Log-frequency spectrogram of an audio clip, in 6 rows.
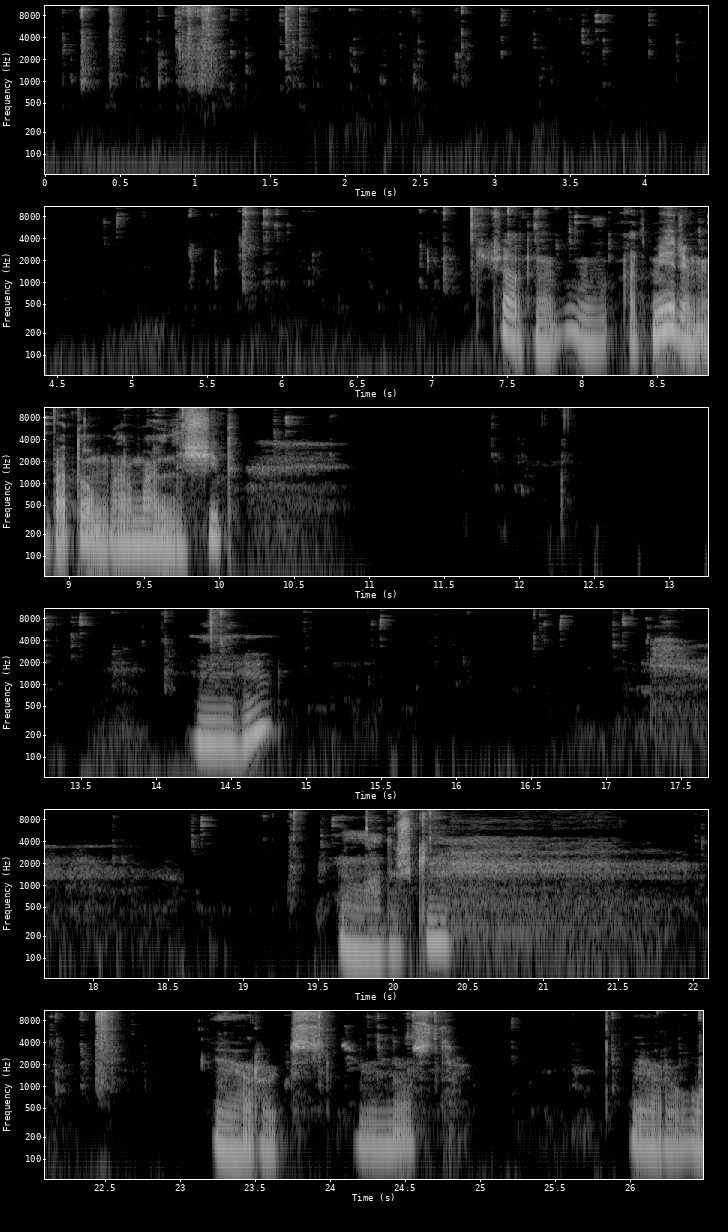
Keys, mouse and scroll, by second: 0.1 l, 0.6 KP_1, 1.2-2.3 middle drag, 2.3 l, 2.4 middle click, 3.2 r, 3.7 middle click, 4.2 g, 6.0 ctrl+z, 7.0 l, 7.4 r, 8.2 g, 8.9 r, 9.9 Tab, 10.4 click, 10.5 scroll down 2, 10.7-11.8 middle drag, 11.8 scroll up 1, 11.9 scroll down 3, 12.2-13.4 middle drag, 13.4 click, 13.5-13.9 scroll up 1, 13.9 KP_1, 14.1-14.6 scroll up 2, 14.6 r, 15.9 g, 17.1 click, 17.2 scroll down 1, 17.3 middle click, 18.2-18.7 scroll up 1, 18.7 click, 19.6 shift+click, 19.8-21.1 shift+middle drag, 21.1 ctrl+j, 22.0 KP_1, 23.0 r, 24.7-26.3 middle drag, 26.3 r.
